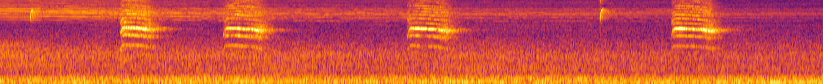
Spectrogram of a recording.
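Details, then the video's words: Series of four harsh, grating jay calls from a Blue jay, spaced about one to two seconds apart, with two faint high ticks between; bird kept at a distance so it would not flee. "Geai bleu"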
